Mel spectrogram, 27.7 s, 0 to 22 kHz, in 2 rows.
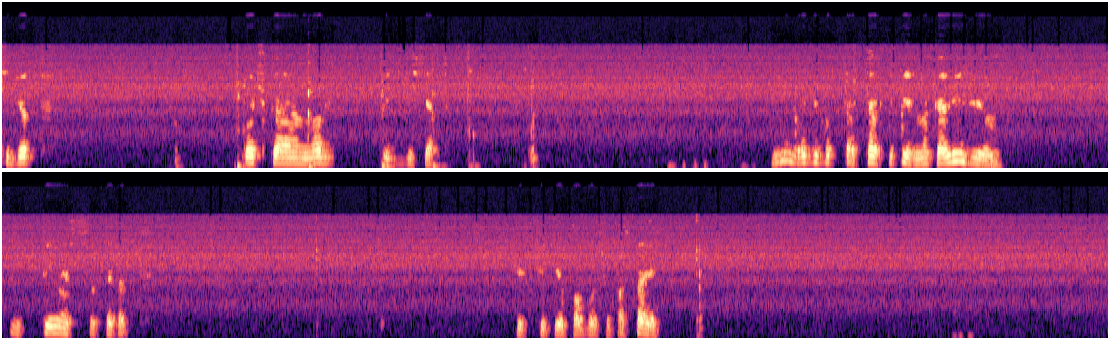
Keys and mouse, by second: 17.8-22.4 drag.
